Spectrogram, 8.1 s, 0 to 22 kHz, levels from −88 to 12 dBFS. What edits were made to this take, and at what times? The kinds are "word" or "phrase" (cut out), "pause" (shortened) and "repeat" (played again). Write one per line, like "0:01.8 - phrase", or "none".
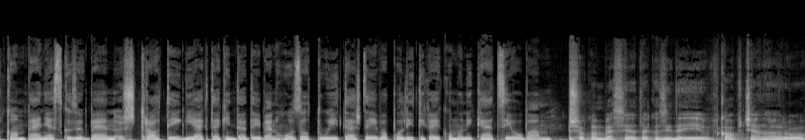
0:03.6 - phrase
